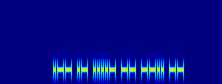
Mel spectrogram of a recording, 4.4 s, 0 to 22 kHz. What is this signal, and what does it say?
Morse code, heard as a keyed tone, about 32 wpm, 700 Hz. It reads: WA4MZM
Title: USA Call Signs - 6 Characters - 2x Character Spacing - 30wpm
